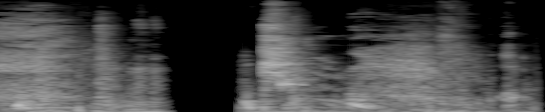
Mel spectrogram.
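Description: A sharp sneeze bursts out after a brief silence, preceded by a breathy inhale and followed by a loud, noisy exhale, with no talking.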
